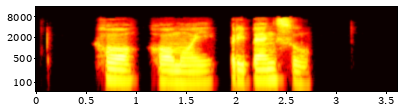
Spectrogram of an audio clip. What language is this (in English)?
Esperanto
